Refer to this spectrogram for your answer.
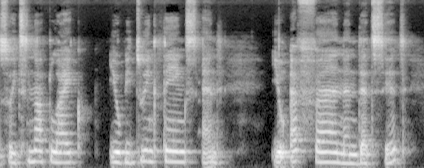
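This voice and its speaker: A woman's dark, mellow tone at a fairly high pitch, monotone and flat in intonation, at a moderate pace. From Portugal. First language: Portuguese. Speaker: tarot reader. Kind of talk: tarot reading.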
